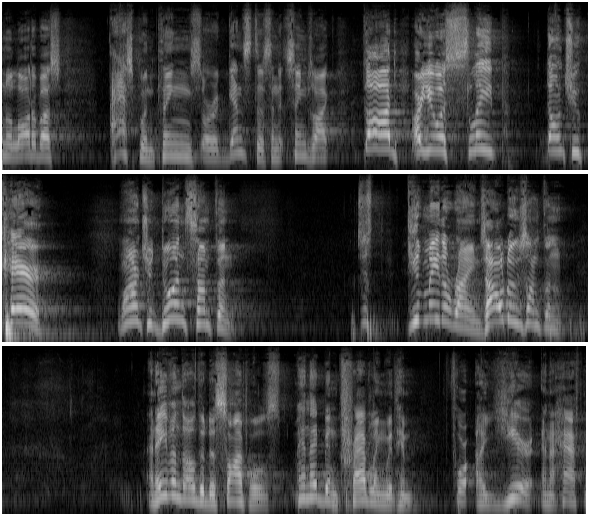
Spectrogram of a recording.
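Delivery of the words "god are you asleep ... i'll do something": high, pleading complaint to God; frustrated plea. Acted. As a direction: demand God wake up. Voicing believers' frustrated prayer.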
